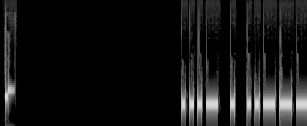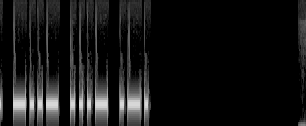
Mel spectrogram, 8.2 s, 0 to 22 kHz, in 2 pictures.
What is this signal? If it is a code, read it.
Morse code, heard as a keyed tone, about 22 wpm, 700 Hz. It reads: VE2XVR
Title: DXCC-100 Call Signs - 6 Characters - 22wpm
